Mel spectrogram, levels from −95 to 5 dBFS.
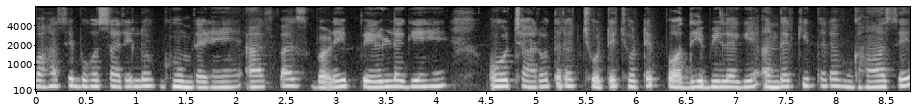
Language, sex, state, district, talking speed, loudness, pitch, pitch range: Hindi, female, Odisha, Sambalpur, 185 wpm, -15 LUFS, 215 Hz, 200-225 Hz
